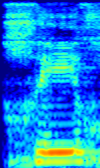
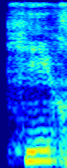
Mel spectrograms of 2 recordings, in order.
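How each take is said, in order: First: The syllables are said with a heavy sound. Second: The syllables are said with a light sound. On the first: The speaker calls it right. "মোটা মোটা" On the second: The speaker calls it wrong. "এটা ভুল হয়েছে"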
